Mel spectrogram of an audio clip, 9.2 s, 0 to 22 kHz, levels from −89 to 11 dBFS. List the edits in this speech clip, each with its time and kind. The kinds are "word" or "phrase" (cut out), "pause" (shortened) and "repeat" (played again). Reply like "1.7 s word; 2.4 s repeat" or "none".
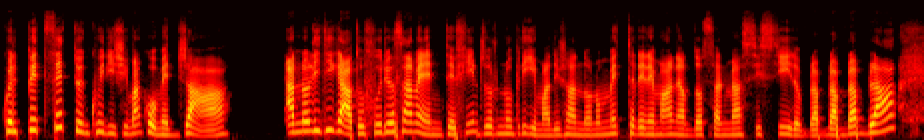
2.8 s word; 4.8 s word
